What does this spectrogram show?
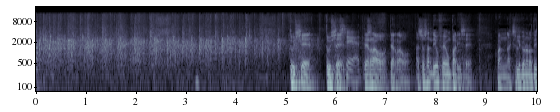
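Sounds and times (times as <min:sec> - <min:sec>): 
audience applause: 0:00.0 - 0:06.2
speech: 0:05.1 - 0:10.0.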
